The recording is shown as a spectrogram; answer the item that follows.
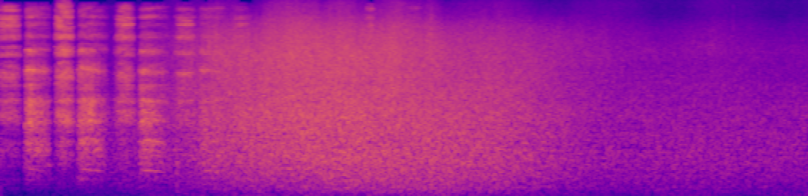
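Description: A few quick, rhythmic gasping breaths, then the rush of a sea wave that swells to a peak about three seconds in and slowly washes away.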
